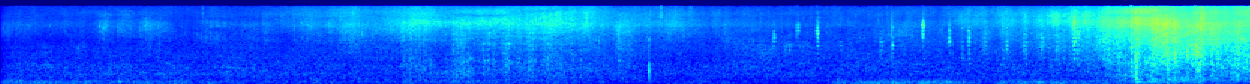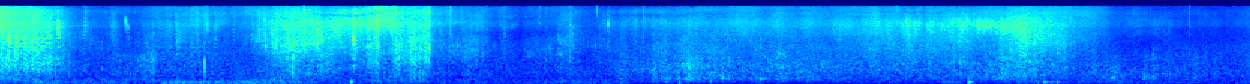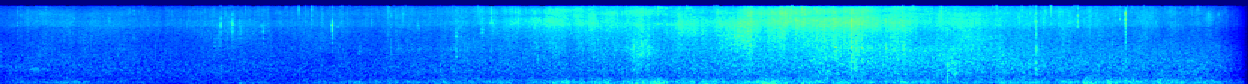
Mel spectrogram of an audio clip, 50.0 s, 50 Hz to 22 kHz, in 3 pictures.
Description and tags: several people passed by me on skis and snowboards 14 march 2023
